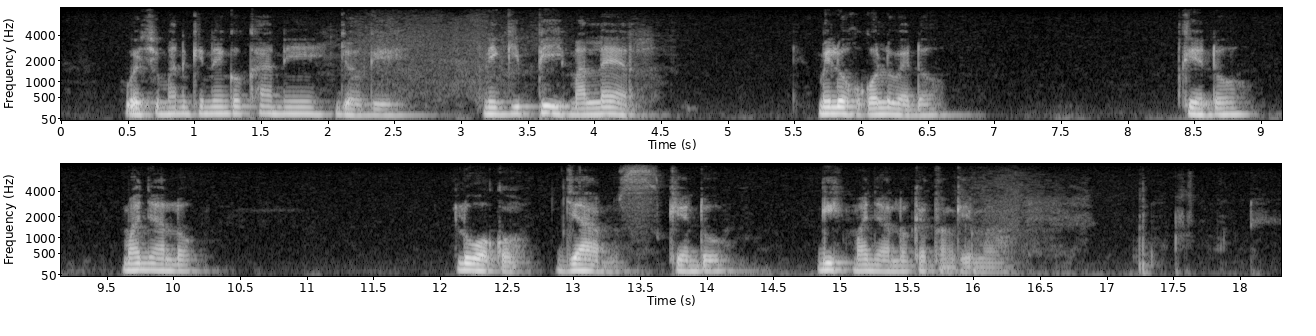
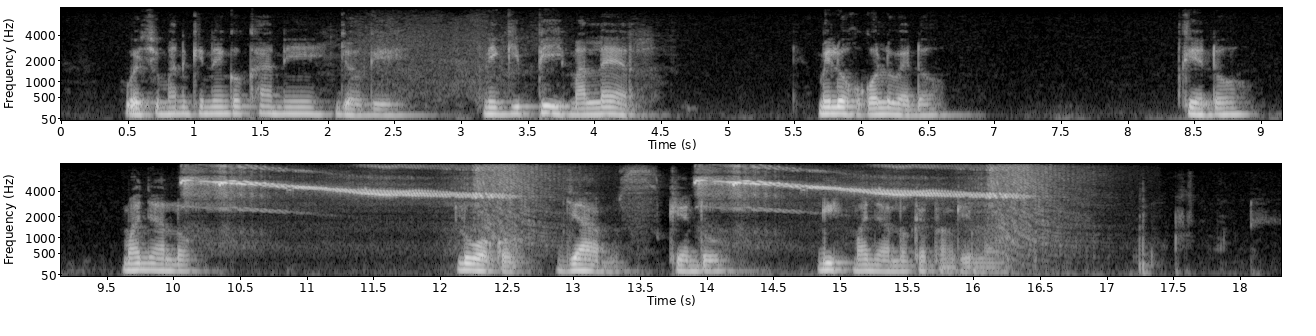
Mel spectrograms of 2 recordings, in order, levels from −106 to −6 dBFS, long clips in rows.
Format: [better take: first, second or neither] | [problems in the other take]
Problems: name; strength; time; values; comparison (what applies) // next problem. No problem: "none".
first | background sound (Fireworks); 2 dB above the speech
